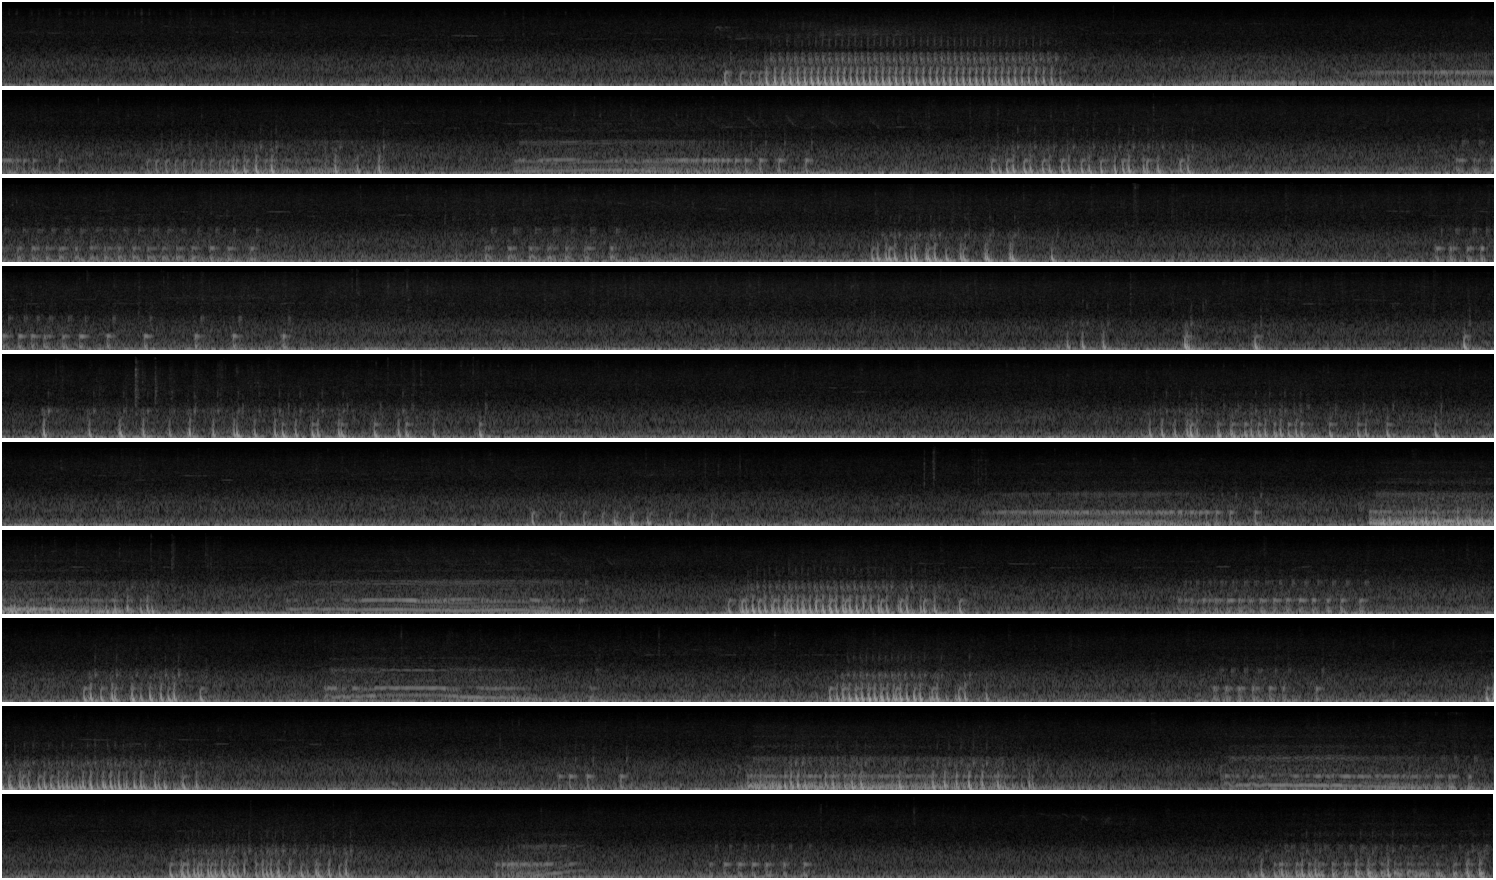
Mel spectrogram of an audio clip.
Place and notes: creaking while ear (mic) was touching pine trunk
